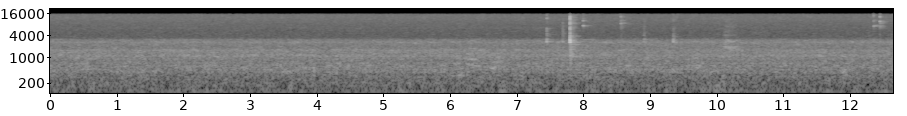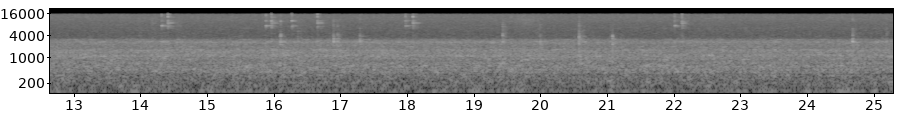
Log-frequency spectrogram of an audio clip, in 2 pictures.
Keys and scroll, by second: 20.5 BackSpace, 21.0 BackSpace.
